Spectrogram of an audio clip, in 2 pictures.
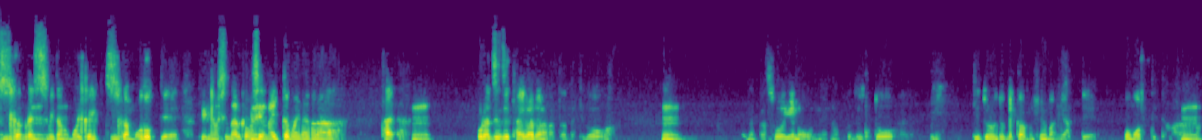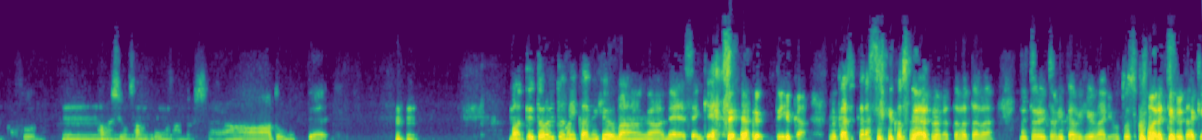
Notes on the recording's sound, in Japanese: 2020年6月6日リモート録音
